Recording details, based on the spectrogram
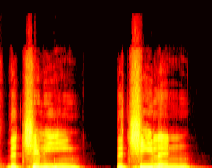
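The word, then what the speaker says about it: qilin: So the the kadine pronounced chilin cheating. Chilein. Wow. You would think I would realize that the ch Chinese name of it with q n i would be chi.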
